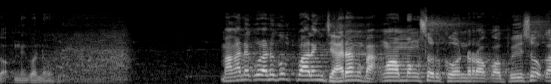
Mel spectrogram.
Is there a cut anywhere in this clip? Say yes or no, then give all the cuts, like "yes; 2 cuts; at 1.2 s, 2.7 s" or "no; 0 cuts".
yes; 1 cut; at 1.3 s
